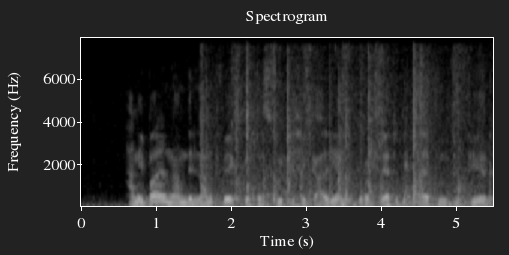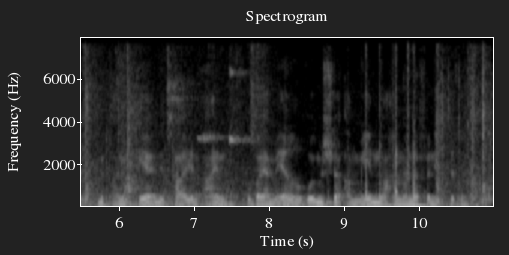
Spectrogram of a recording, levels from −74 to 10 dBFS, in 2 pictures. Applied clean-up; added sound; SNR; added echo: none; Computer keyboard + Walk, footsteps; 9 dB; none.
